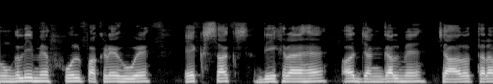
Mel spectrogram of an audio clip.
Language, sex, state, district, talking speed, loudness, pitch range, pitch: Hindi, male, Chandigarh, Chandigarh, 180 wpm, -14 LUFS, 135-145 Hz, 135 Hz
